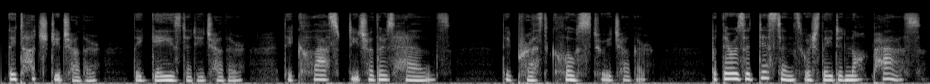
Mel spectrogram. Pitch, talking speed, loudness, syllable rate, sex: 205 Hz, 195 wpm, -19 LUFS, 5.7 syllables/s, female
